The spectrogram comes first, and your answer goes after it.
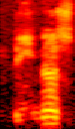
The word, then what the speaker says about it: Linus: Well, actually it was invented by Linus Torvalds.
